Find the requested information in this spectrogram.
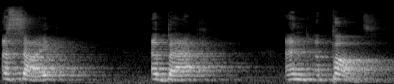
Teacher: the stress is not on a, but on the original syllables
